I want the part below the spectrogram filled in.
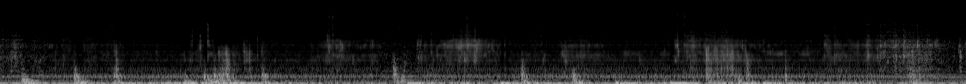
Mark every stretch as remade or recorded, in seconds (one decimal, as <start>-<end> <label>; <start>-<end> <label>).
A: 0.0-0.5 recorded; 0.5-3.8 remade; 3.8-4.2 recorded; 4.2-8.8 remade; 8.8-9.7 recorded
